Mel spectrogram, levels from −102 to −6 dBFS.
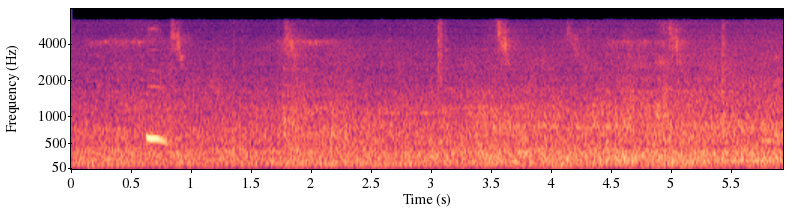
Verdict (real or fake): fake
